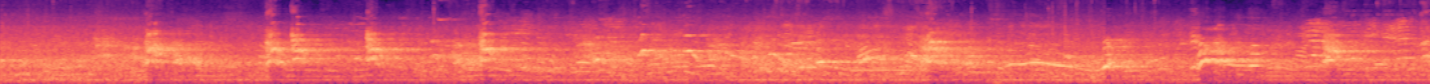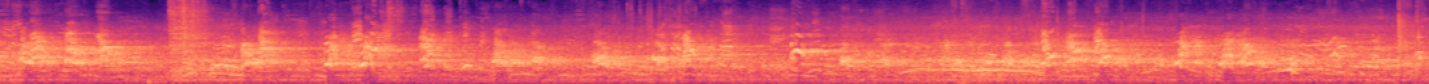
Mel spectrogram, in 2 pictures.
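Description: Shetland sheepdog barking and yipping in short, high calls over and over as it runs.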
